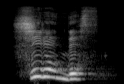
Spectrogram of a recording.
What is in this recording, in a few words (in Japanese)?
josei shiren desu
